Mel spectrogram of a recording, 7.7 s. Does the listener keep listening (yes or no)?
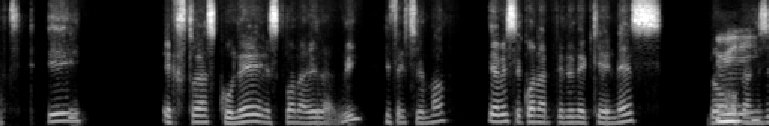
yes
